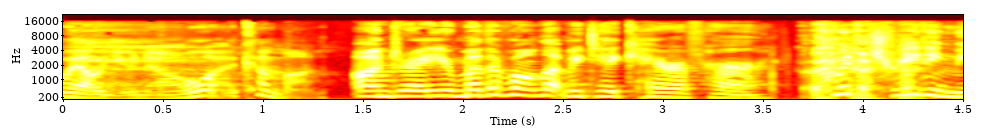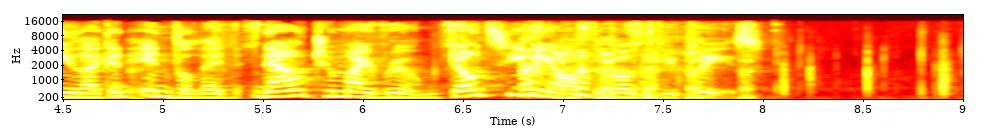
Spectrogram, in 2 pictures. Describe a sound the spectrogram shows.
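A middle-aged woman speaks quickly and with animation nearby.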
